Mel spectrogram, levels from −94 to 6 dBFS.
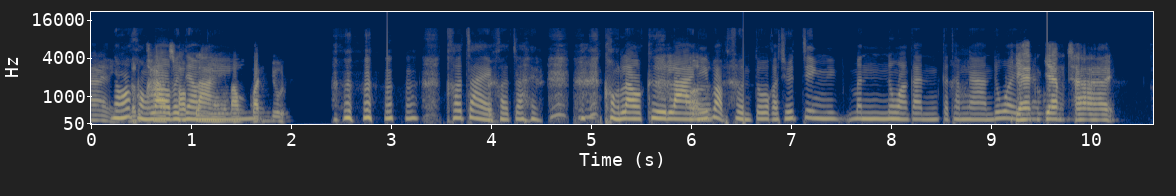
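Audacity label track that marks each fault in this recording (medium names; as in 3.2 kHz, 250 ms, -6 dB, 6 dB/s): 2.970000	2.970000	pop -18 dBFS
6.530000	6.550000	dropout 16 ms
9.570000	9.570000	pop -14 dBFS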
